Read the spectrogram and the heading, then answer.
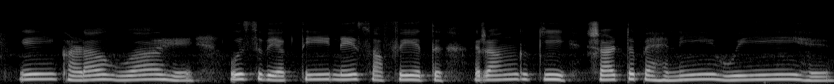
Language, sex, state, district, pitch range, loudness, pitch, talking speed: Hindi, female, Uttar Pradesh, Deoria, 205-235 Hz, -25 LUFS, 220 Hz, 100 wpm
